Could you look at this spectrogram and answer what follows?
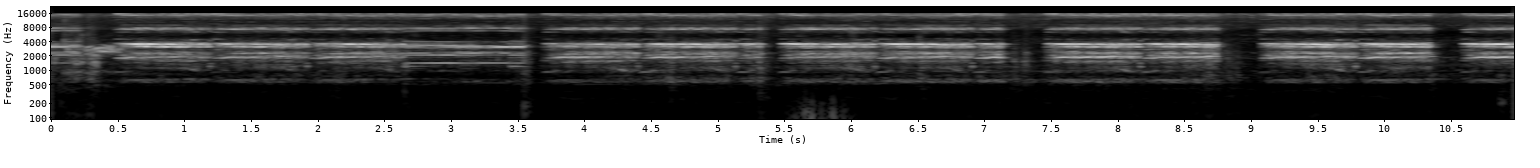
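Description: Battery-operated light-up toy train's small built-in speaker playing a tinny electronic tune, broken by a few short pauses. A knock right at the start as a hand grabs the toy.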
